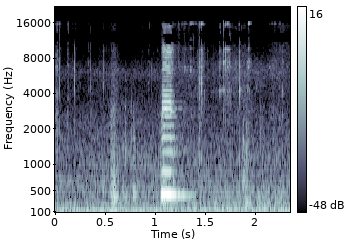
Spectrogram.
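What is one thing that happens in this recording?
A car beeps as it locks.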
